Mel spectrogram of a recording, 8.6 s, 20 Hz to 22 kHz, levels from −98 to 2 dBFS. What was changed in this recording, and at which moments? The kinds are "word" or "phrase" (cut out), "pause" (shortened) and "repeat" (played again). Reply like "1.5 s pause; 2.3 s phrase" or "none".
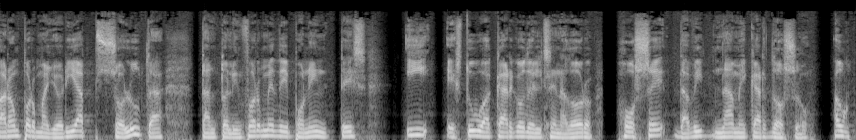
none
